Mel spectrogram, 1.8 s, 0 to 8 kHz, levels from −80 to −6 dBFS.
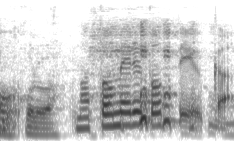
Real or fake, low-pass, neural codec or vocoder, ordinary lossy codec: real; 7.2 kHz; none; none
